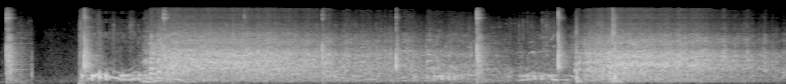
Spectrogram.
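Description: Pigeons coo in low, warbling bursts over a steady wash of background noise, with a few sharp clicks scattered through. The cooing is fairly clear.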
